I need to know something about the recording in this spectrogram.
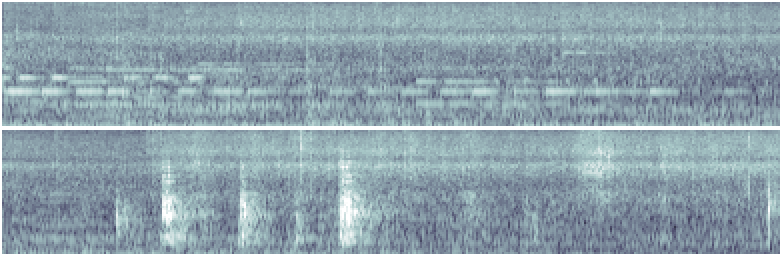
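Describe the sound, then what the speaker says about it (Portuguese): Chili pepper sautéing in a pan with a pinch of salt, giving a steady close sizzle and crackle that carries throughout, with a few sharper pops and spatters near the end. "Vou dar uma refogadinha aqui."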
